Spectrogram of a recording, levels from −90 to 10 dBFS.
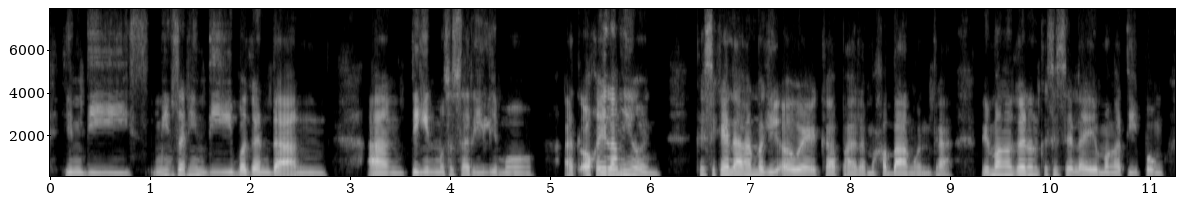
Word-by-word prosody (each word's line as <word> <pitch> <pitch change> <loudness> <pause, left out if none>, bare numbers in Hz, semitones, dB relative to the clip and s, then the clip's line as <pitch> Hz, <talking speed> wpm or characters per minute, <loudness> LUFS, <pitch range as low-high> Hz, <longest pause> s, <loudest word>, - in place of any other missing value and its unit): hindi 135 -2 -4 0.2
minsan 180 +6 -2
hindi 145 -6 -4
maganda 145 0 +4
ang, 130 0 -7 0.4
ang 125 0 +2
tingin 145 0 +1
mo 145 - -4
sa 140 0 -7
sarili 135 +2 -4
mo, 130 -2 -6 0.2
at - - -4
okey 235 +6 +5
lang 230 -2 +5
'yon, 140 -9 -2 0.3
kasi 155 +1 -6
kailangan 170 -4 +5
maging 155 -3 0
aware 140 -2 +4
ka 70 - -1
para 65 -1 -4
makabangon 120 -2 0
ka. 140 +3 -6 0.3
May 160 - -1
mga 185 -1 +3
gano'n 175 -1 +4
kasi 160 0 -9
sila 155 -1 0
eh, 140 - +4
'yong 140 - -4
mga 140 - -1
tipong, 135 0 -4
140 Hz, 170 wpm, -23 LUFS, 130-160 Hz, 0.4 s, okey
